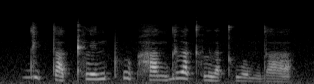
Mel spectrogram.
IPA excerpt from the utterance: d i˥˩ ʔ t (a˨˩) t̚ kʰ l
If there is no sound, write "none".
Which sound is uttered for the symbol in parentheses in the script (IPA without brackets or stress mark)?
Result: a˨˩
